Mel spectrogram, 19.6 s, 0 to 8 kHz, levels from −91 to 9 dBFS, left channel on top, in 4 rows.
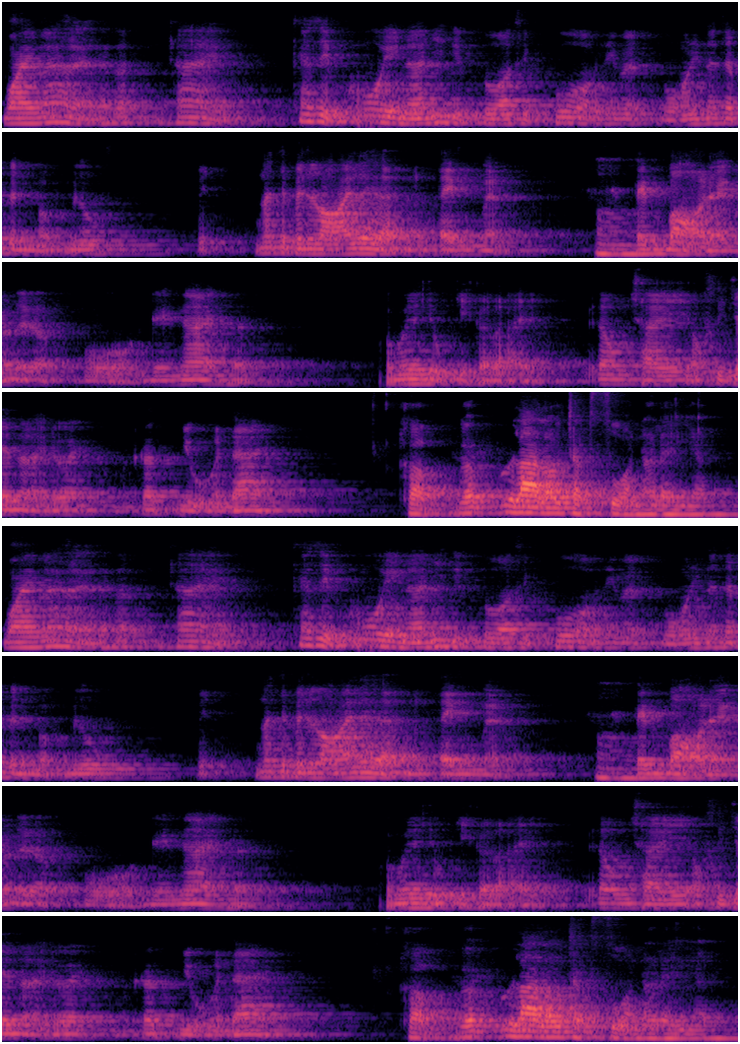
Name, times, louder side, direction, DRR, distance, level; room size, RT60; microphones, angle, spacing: voice 1, 0.0-1.5 1.9-5.6 6.2-6.3 6.6-8.3 9.1-11.5 12.4-13.4 13.7-16.5 17.7-17.8, left 1 dB, 25° left, 4 dB, 0.8 m, -36 dB
voice 2, 8.9-9.3 17.4-19.4, left 3 dB, 65° left, 6 dB, 0.6 m, -29 dB
8.7 x 4.2 x 4.2 m, 1.1 s
head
